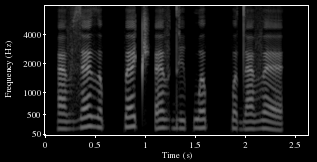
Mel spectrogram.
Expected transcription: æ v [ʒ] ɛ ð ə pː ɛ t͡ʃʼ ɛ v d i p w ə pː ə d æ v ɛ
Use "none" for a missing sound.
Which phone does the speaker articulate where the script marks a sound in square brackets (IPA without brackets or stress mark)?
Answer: z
